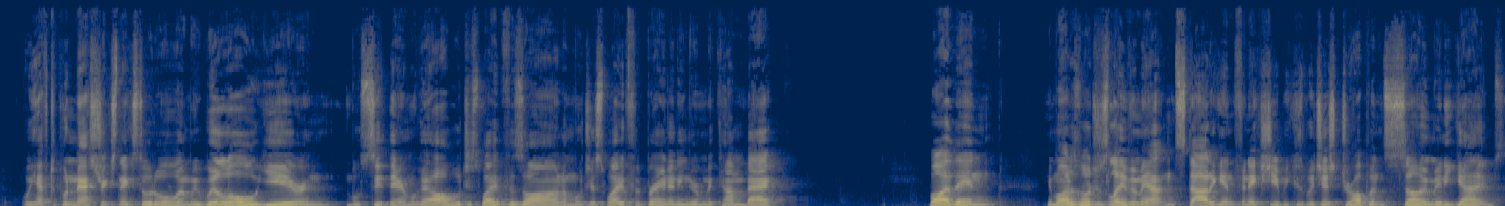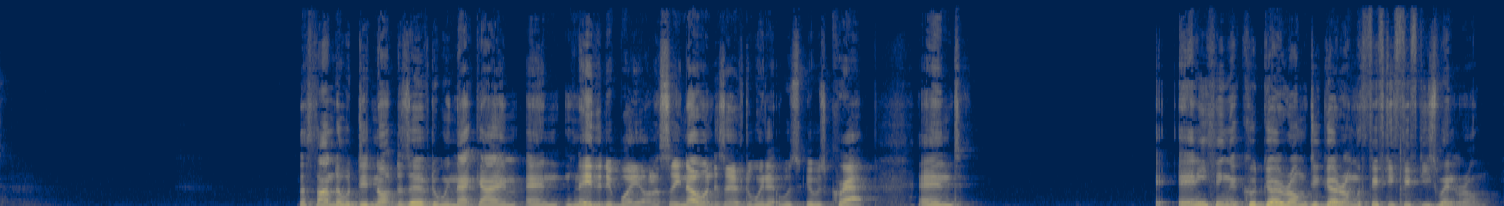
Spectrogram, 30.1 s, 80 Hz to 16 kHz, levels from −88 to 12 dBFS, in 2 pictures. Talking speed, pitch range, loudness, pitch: 200 wpm, 105-140 Hz, -27 LUFS, 125 Hz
